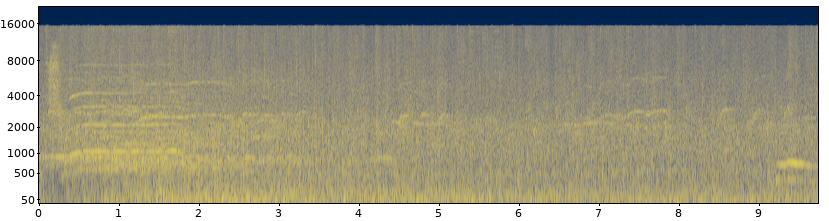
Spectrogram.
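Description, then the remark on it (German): A large audience claps steadily and loudly for about ten seconds for two team members of the hosts, a dense wash of applause mixed with scattered cheers and whoops rising above it. “Also erstmal schön, dass ihr da seid und dieser Applaus hier, der ist für euch.”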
